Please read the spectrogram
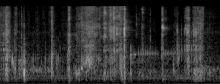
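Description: A plastic tub of greens powder being opened by hand: a quick run of clicks and scrapes from the lid and container, with a short rustle near the middle.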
